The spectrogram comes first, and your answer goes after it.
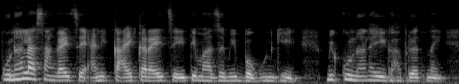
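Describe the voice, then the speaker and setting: A harsh, scolding aunt from a retold serial scene, berating someone at full shout, as a woman reads her lines. The voice sits a little on the low side. The anger stays hard and steady throughout. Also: fairly quick, husky.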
